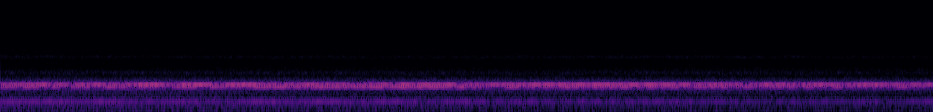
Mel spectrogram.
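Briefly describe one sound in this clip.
A synthesizer drones with a steady, buzzing tone.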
